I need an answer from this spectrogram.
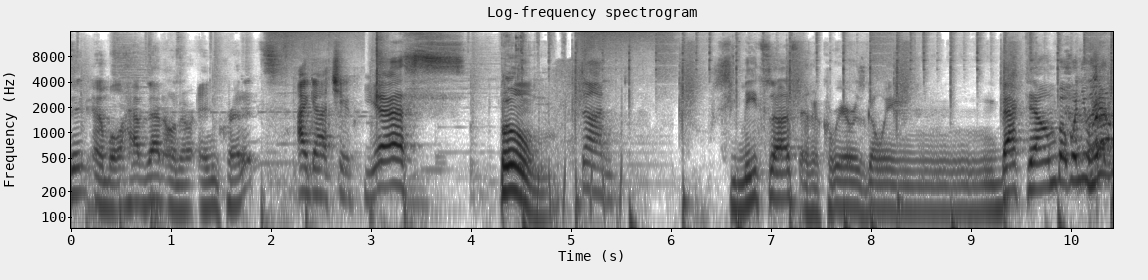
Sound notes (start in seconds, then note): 3.4 claps; 9.9 DJ laughing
